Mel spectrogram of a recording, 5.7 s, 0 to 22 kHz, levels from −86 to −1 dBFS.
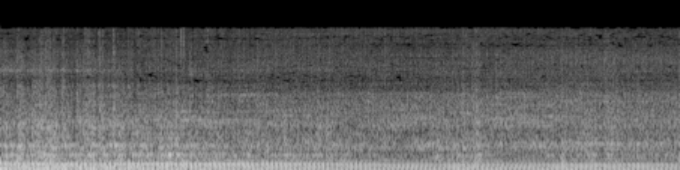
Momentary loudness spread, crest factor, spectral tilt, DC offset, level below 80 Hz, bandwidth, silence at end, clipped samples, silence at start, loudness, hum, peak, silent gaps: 6 LU; 14 dB; -6 dB/octave; under 0.1%; -28 dBFS; 11.5 kHz; 0 s; under 0.1%; 0 s; -26 LUFS; none; -10 dBFS; none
